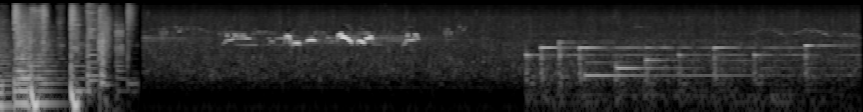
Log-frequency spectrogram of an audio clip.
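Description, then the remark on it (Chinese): Birds chirp and sing in a lively, melodic pattern in the early morning, over a soft background hiss like light rain, followed by clear sustained tonal notes forming a simple melody, after a brief loud burst at the start. “鸟儿又奏鸣起美妙的旋律，叶儿又在徐徐晨风中摇曳舞动，徐徐晨光又开始照耀着天籁中的万事万物。”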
